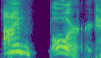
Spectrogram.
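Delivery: high, drawn-out mock complaint; kid's long-drawn "bored" complaint, retold. Acting out friend's bored kid.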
